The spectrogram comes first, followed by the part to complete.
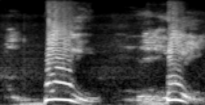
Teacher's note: Air stop होता है, block होता है, then there is explosion, sudden explosion. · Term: कॉन्सोनेंट साउंड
